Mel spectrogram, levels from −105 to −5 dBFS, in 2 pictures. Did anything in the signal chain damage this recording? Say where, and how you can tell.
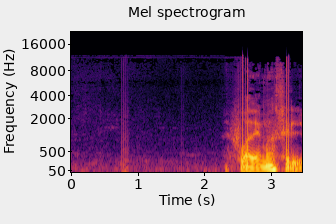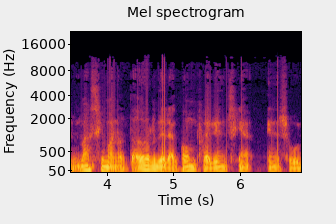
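Yes. A wrong sample rate at the playback stage affects the whole clip. The speech runs at about 0.73 times normal speed and sits about 5.5 semitones low, which fits 44.1 kHz material being clocked out at 32 kHz with no conversion. Speed and pitch drop by the same ratio. On a spectrogram, harmonics and formants sit lower than a natural voice, and the content ends near 16 kHz. The waveform's syllables look stretched in time.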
